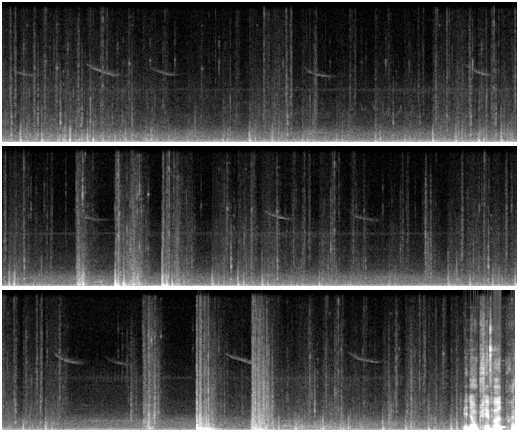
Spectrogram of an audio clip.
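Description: Footsteps patter softly on stone.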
